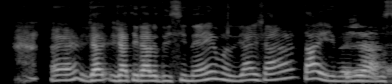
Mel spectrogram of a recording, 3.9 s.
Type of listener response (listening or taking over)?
taking over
